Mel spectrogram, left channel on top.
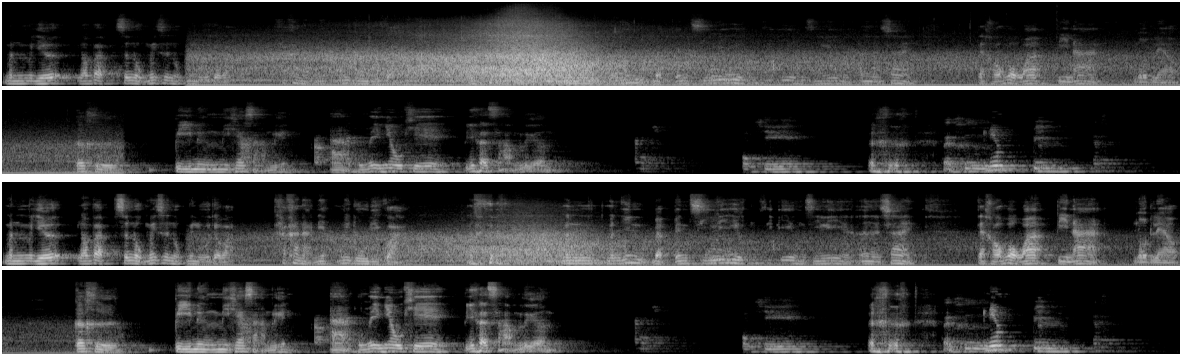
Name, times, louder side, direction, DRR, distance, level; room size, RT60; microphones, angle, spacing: voice 1, 0.0-2.4 2.7-4.1 4.6-5.1 5.6-7.4 7.8-9.4 9.8-11.0 11.3-11.8 12.5-13.0 13.5-14.7 15.1-17.4 20.4-21.3 21.6-21.9 22.1-22.5, right 5 dB, 80° right, 0.5 m, -25 dB
Car passing by, 1.8-13.0, left 7 dB, 75° left, 0.4 m, -25 dB
voice 2, 7.0-7.4 14.2-14.3 14.9-15.3 18.1-18.3 19.2-19.8 21.2-21.7 22.1-22.2 22.7-22.8, equal, 10° right, 2.1 m, -31 dB
8.9 x 8.9 x 7.3 m
head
